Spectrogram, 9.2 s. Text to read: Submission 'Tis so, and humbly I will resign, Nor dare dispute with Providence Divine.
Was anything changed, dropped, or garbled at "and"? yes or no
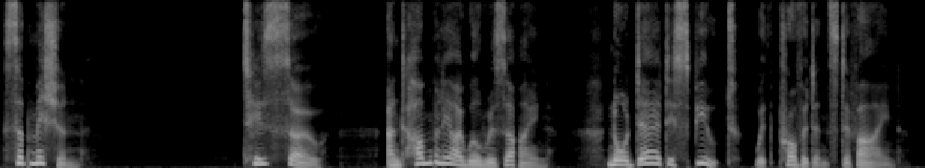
no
